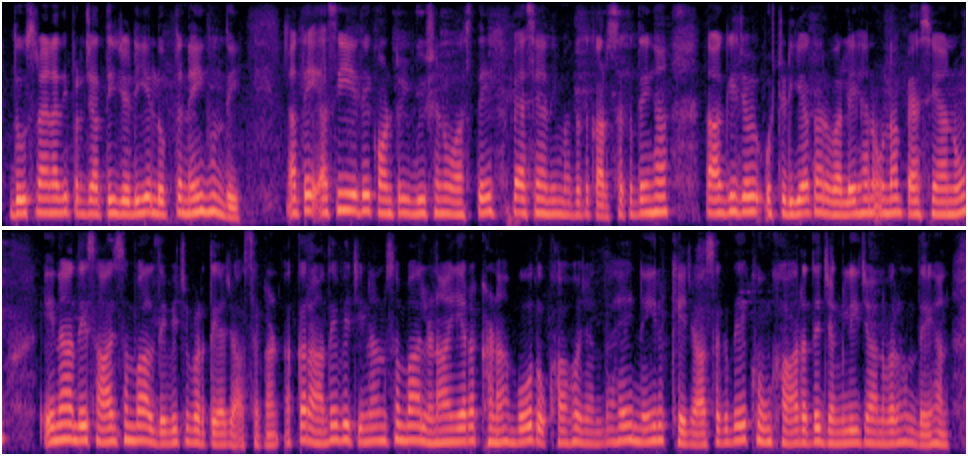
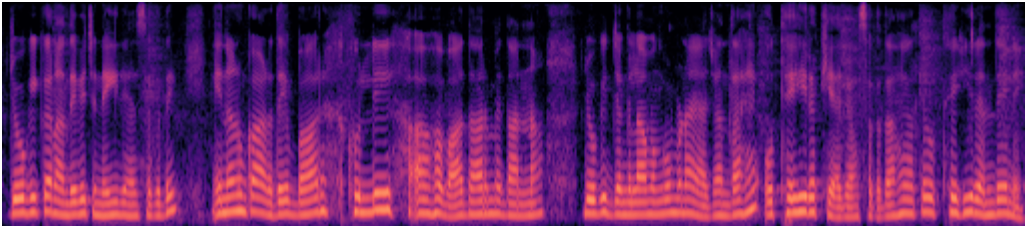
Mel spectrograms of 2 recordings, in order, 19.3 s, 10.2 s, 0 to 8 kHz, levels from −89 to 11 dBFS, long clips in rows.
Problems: background sounds at intervals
